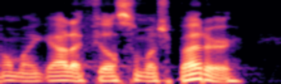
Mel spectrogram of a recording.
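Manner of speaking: plain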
